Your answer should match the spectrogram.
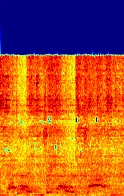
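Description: Live hard rock band playing: distorted electric guitars, bass and drums, with the lead singer's voice sliding up and down in pitch over them.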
